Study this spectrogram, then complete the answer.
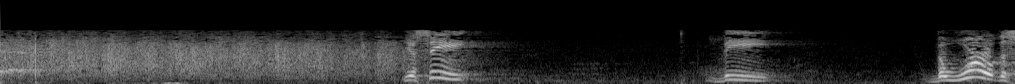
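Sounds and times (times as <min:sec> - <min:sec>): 
audience clapping: 0:00.0 - 0:04.6
speech: 0:04.0 - 0:04.8, 0:07.2 - 0:07.8, 0:09.3 - 0:10.1.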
